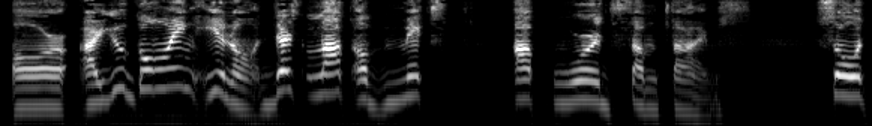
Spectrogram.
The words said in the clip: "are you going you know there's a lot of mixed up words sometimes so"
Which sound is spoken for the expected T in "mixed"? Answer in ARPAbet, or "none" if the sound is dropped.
T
